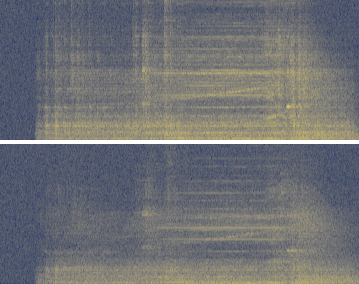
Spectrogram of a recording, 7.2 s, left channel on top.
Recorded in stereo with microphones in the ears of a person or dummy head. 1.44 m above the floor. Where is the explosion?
45° left (ahead or behind), 1.6 m.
